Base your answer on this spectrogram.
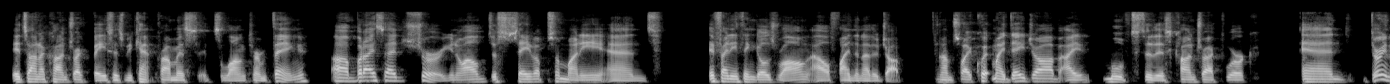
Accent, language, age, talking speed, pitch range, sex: American, English, 30-49, 210 wpm, 100-130 Hz, male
